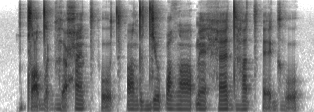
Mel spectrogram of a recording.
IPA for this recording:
tʲ æ̰ dˤ ə̰ ɡʱ ə̰ ħ æ̃ t͡sʼ o̰ t͡sʼ ẽ dˤ ə dʲ o ɓ ə ðˤ æ̃ ɓ ɛ̃ h æ dʱ a t͡sʼ ɛ̰ ɡʱ o̰

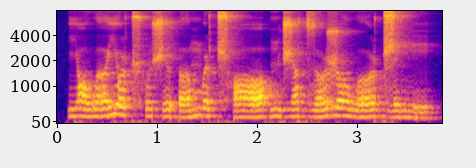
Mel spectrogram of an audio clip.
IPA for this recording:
j ɔ w ɤ j o ʈ͡ʂʰ u ʃ ɯ ʔ ɤ m ɯ ʈ͡ʂʰ ɔ | n d͡ʒ ɔ d͡z o ʐ o w o ɖ͡ʐ i

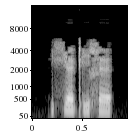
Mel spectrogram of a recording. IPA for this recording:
ç ɛ kʼ i ɬ ɛ

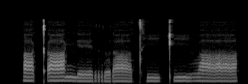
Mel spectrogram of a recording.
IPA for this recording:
a˦ kʼ aː˦ ŋ eː˨ r ʊ˨ ɾ aː˨ tʰ iː˨ kʼ iː˦ β aː˦

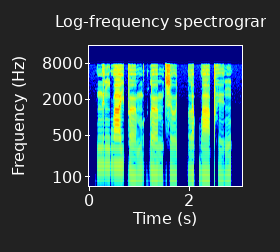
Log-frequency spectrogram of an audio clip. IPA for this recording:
n̪ ɪ˥ ŋ w aː˥ j p œː˨˩ m ʊ˥ k̚ l œː˧ m t͡s ɵ˧ t̚ | l ɐ˧ p̚ w aː˨ pʰ ɪ˨˥ ŋ

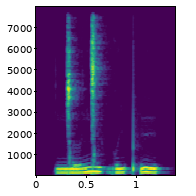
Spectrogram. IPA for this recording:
ŋ͡ǀ ɵ ŋ͡ǀ i ɡʷ i pʼ y

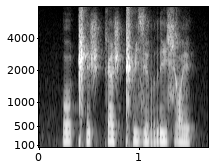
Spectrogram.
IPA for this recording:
o ǁ e ʃ k æ ʃ ǁ y zʲ ɔ r i ɕ ɔ ɪ̯

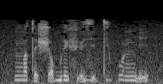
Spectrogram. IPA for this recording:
ŋ ɒ t ə̰ ʃ ɔ̰ b ɪ fʲ ɔ̰ zʲ ɑ̰ tʲ ə kʷ ɑ ŋ ḭ

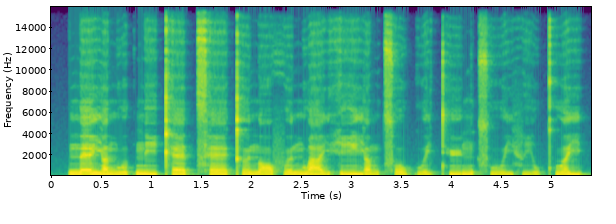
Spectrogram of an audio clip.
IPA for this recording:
n̪ ɛː˥ j ɐ˨ n w ʊ˨˥ k̚ n̪ iː˧ kʰ ɛː˨ t̚ t͡sʰ ɛː˨˩ kʰ ɵ˨ n ɔː˨ f ɵ˨˥ n w aː˨˩ j h iː˥ j ɐ˨˩ m t͡sʰ o˨ w kʷ e˨˩ j t̪ʰ yː˥ ŋ t͡sʰ uː˨˩ j f iː˨˩ w kʷʰ ɐ˥ j

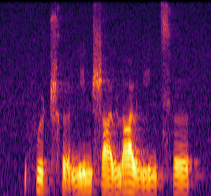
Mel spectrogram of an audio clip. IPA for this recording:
f u˦ ʈ͡ʂʰ ɤ̰˨˩ n̪ i˦ n ʂ ɑ˨˦ ʊ̯ ɻ ɑ˥˨ ʊ̯ l i˨˦ n t͡sʰ ɤ˦

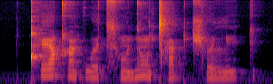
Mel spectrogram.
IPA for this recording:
ǃʰ ɛ qʰ ɛ̃ k w ə t͡sʰ õ d õ ǀʰ a k t͡ʃʰ ə lː i k

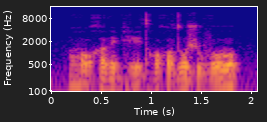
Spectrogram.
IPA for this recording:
ɦ ɔ̰ x ʌ ð e ɡʱ ḛ dʱ ɔ x ɔ d o ʃ u v o

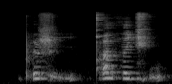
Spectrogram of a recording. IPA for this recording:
pʼ ɪ ʂ ḭ | qʼ ɪ l h ɛ d͡ʑ ṵ

